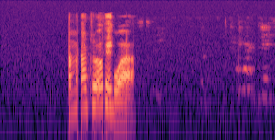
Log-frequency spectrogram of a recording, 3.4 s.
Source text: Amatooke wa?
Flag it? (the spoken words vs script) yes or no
no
